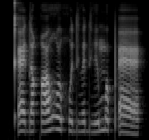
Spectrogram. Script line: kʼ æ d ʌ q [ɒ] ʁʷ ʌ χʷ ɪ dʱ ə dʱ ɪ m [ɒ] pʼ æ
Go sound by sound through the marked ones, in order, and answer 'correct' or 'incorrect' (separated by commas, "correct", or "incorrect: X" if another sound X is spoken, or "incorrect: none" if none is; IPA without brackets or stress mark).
correct, incorrect: ʌ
